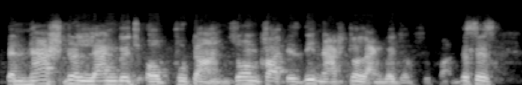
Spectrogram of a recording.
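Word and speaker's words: Dzongkha: behind buddhism and speak you speak the language zonka be this i checked with the google uh how to pronounce and they that's why i'm very confident that i'm speaking right zone zonka is the language uh which they speak and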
